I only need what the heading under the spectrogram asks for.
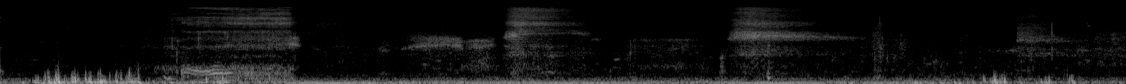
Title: Good grief this guy can snore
